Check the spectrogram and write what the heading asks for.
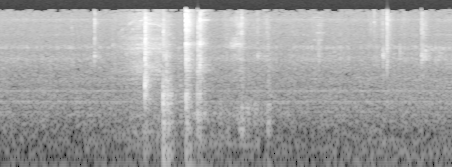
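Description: Small metal screening can of a transistor-radio IF transformer clicking and scraping as a fine tool prises at its tabs and the can is worked off the coil. There is a cluster of sharp metallic clicks about a second and a half in, then a few lighter ticks.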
